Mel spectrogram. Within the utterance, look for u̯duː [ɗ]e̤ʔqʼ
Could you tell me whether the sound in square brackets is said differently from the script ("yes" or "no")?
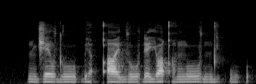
yes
